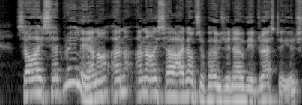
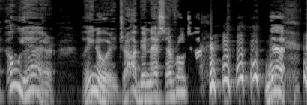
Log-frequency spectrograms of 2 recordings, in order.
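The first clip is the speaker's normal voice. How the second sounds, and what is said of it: Put-on West Country accent. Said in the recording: “whips out his West Country accent for good measure”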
